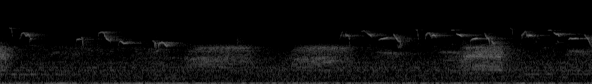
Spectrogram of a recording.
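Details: Oriental magpie-robin singing at Punnad, Iritty, captured with a Nikon Coolpix B600: bright whistled notes falling in pitch in quick sequences, with harsher, lower rasping calls mixed in midway and toward the end.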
